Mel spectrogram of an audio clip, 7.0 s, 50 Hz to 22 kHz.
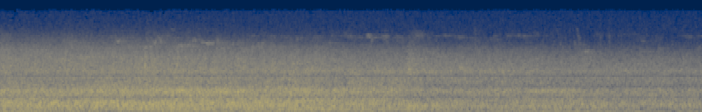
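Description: Class 37 diesel locomotive approaching under power, its English Electric V12 engine running with a steady low drone. It is loudest about two seconds in and eases slightly after that.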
